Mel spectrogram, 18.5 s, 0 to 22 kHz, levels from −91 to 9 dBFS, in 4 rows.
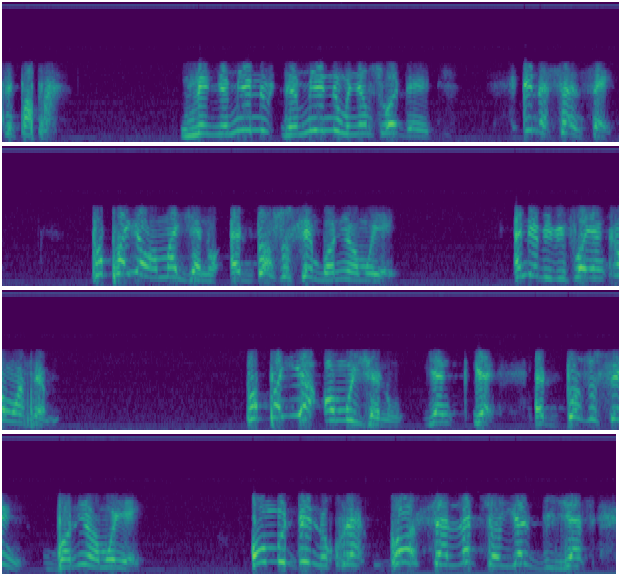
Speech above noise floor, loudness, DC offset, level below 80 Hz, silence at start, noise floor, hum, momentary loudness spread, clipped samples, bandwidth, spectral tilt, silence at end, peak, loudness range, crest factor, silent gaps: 33 dB; -27 LUFS; under 0.1%; -70 dBFS; 0 s; -60 dBFS; none; 7 LU; under 0.1%; over 20 kHz; -6.5 dB/octave; 0 s; -6 dBFS; 3 LU; 22 dB; none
